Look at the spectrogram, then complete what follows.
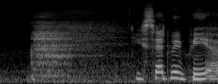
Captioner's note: Rose sighing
